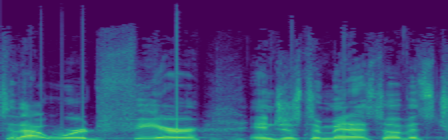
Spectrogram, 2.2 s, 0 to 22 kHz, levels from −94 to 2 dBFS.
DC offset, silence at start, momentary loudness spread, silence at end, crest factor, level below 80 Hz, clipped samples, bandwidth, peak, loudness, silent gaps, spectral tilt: under 0.1%; 0 s; 5 LU; 0 s; 16 dB; -60 dBFS; under 0.1%; 18.5 kHz; -4 dBFS; -21 LUFS; none; -4 dB/octave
